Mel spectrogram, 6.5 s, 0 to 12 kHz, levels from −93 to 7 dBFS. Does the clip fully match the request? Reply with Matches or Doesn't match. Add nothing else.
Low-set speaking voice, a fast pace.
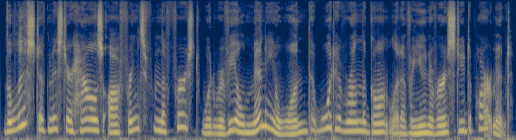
Doesn't match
